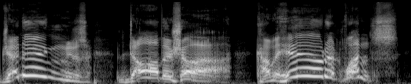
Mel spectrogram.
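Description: Man acting stern, short-tempered schoolmaster, forceful. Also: medium pitch, big pitch swings, a little fast, dry recording, clean studio sound, natural voice. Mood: bellowing. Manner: gruff, emphatic, brusque.

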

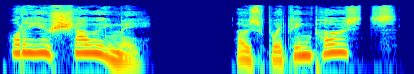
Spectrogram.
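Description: A man's voice: extremely high pitch, sing-song, takes it slowly, darkish tone, dry recording, studio quality, voice pushed up, heavily acted. A man voicing the impatient, bewildered hero of a story, firing off blunt, urgent questions. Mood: puzzled.

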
